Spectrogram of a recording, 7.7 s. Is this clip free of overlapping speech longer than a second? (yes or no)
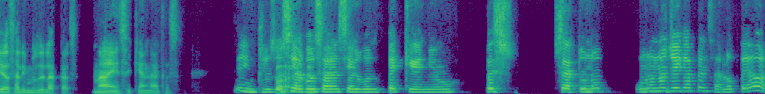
yes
